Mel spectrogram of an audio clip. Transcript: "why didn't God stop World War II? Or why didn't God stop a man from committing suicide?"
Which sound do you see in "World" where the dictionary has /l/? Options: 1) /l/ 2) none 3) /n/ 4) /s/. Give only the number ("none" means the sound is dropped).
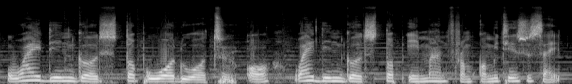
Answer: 2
